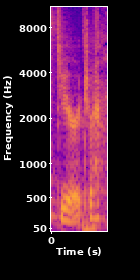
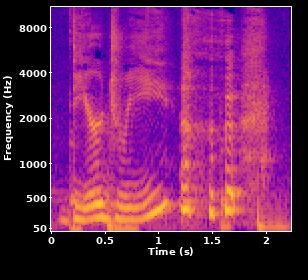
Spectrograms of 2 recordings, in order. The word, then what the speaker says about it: Deirdre: she's deirdre so um i have also learned that if you live in the uk you may pronounce this name deardree that i've never heard that before but that was said to me in the comments so in the uk i've heard it deirdre and in the us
